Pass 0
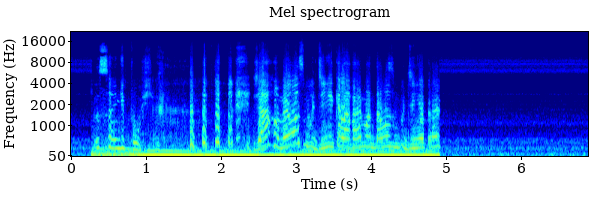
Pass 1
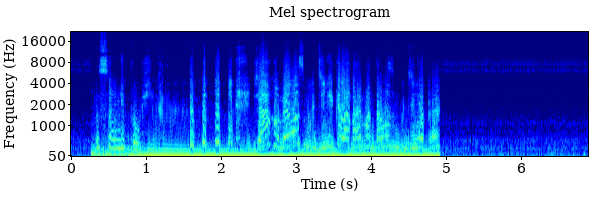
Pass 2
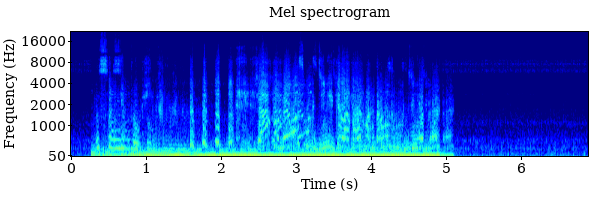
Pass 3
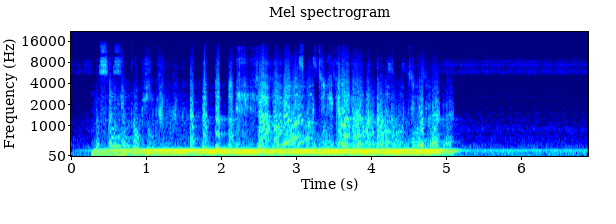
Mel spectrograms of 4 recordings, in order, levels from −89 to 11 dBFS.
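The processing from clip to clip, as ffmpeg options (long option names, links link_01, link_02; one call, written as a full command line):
ffmpeg -i in.wav -af "aeval=exprs='max(val(0),0)':channel_layout=same" out.wav
ffmpeg -i in.wav -af "aecho=1:1:184:0.422,volume=-2.5dB" out.wav
ffmpeg -i in.wav -af "aresample=32000,aresample=44100,bandreject=frequency=47.51:width_type=h:width=4,bandreject=frequency=95.02:width_type=h:width=4,bandreject=frequency=142.53:width_type=h:width=4,bandreject=frequency=190.04:width_type=h:width=4,bandreject=frequency=237.55:width_type=h:width=4,bandreject=frequency=285.06:width_type=h:width=4,bandreject=frequency=332.57:width_type=h:width=4,bandreject=frequency=380.08:width_type=h:width=4,bandreject=frequency=427.59:width_type=h:width=4,bandreject=frequency=475.1:width_type=h:width=4,bandreject=frequency=522.61:width_type=h:width=4,bandreject=frequency=570.12:width_type=h:width=4,bandreject=frequency=617.63:width_type=h:width=4,bandreject=frequency=665.14:width_type=h:width=4,bandreject=frequency=712.65:width_type=h:width=4,bandreject=frequency=760.16:width_type=h:width=4,bandreject=frequency=807.67:width_type=h:width=4,bandreject=frequency=855.18:width_type=h:width=4,bandreject=frequency=902.69:width_type=h:width=4,bandreject=frequency=950.2:width_type=h:width=4,bandreject=frequency=997.71:width_type=h:width=4,bandreject=frequency=1045.22:width_type=h:width=4,bandreject=frequency=1092.73:width_type=h:width=4,bandreject=frequency=1140.24:width_type=h:width=4,bandreject=frequency=1187.75:width_type=h:width=4,bandreject=frequency=1235.26:width_type=h:width=4,bandreject=frequency=1282.77:width_type=h:width=4,bandreject=frequency=1330.28:width_type=h:width=4,bandreject=frequency=1377.79:width_type=h:width=4,bandreject=frequency=1425.3:width_type=h:width=4,bandreject=frequency=1472.81:width_type=h:width=4,bandreject=frequency=1520.32:width_type=h:width=4,bandreject=frequency=1567.83:width_type=h:width=4,afreqshift=-210,volume=6dB" out.wav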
